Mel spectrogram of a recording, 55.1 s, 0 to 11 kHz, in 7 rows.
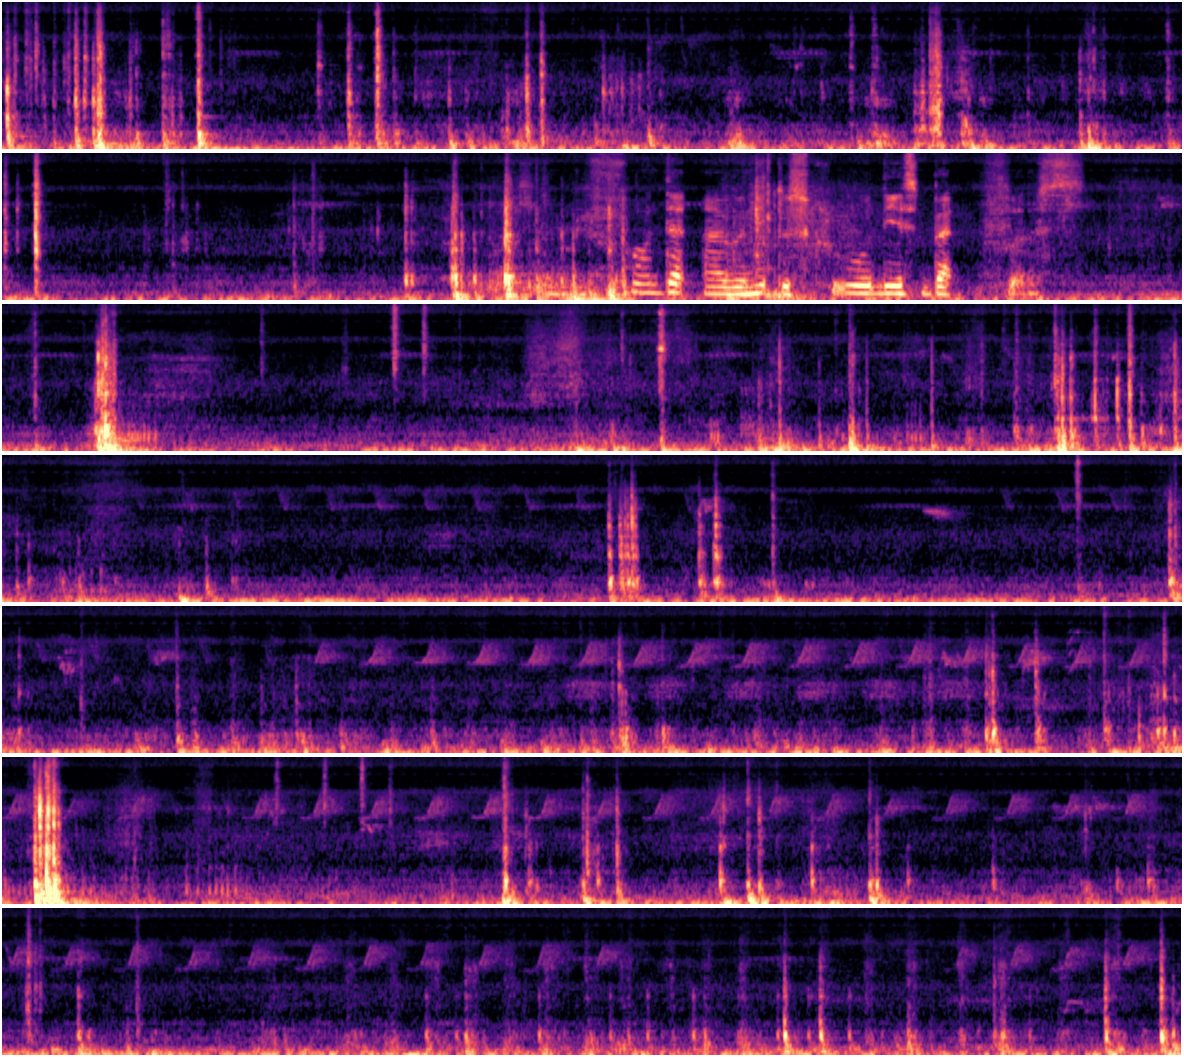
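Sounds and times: bird chirping: 9.6 - 17.2, 24.6 - 55.0.

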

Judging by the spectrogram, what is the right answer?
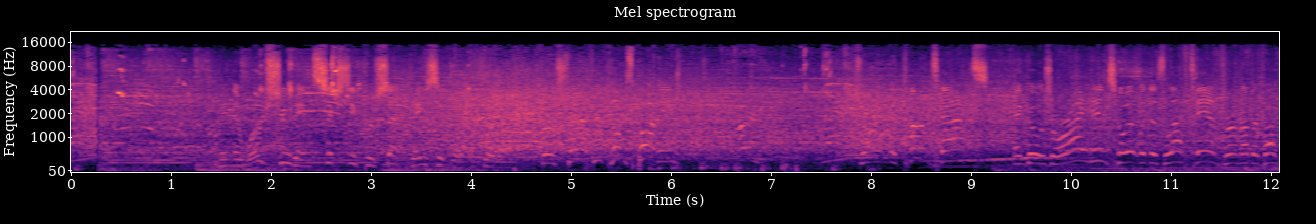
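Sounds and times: sneaker squeaks: 0.0 - 3.0, 6.2 - 8.2
arena noise: 0.0 - 12.0
basketball bouncing on hardwood: 5.7 - 7.8.

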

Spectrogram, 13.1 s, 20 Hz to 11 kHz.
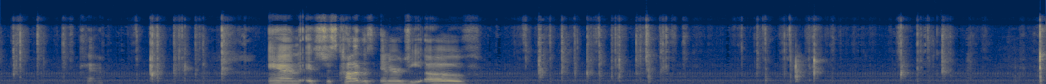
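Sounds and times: cards being shuffled: 0.0 - 3.1, 6.5 - 13.0.

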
